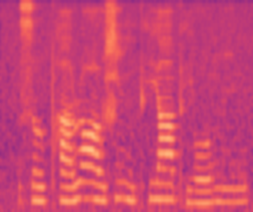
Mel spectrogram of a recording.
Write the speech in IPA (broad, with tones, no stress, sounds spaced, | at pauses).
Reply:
s ɹ̩˧˥ pʰ ä˧˥ ɻ ɑ˥˧ ʊ̯ ɕ i˥˩ ŋ pʰ j ä˥ pʰ j o˧˥ ʊ̯ m i˥ n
